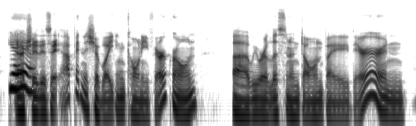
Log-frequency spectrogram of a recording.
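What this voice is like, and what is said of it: Put-on regional accent. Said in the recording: “That's a very interesting accent”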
